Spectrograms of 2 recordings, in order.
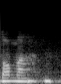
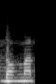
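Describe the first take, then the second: First: The word ends with a vowel. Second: The word ends with a t sound. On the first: The speaker calls it right. "tapi dibaca doma" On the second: The speaker calls it wrong. "nggak dibaca domat ya"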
